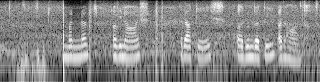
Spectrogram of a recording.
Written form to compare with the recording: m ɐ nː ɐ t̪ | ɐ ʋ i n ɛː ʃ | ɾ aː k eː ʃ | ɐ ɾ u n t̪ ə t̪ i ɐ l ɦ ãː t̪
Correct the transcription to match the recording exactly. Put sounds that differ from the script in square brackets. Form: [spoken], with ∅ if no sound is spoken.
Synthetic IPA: m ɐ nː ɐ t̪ | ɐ ʋ i n [aː] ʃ | ɾ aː k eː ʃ | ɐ ɾ u n [d̪] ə t̪ i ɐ [ɾ] ɦ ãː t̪

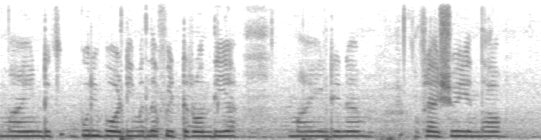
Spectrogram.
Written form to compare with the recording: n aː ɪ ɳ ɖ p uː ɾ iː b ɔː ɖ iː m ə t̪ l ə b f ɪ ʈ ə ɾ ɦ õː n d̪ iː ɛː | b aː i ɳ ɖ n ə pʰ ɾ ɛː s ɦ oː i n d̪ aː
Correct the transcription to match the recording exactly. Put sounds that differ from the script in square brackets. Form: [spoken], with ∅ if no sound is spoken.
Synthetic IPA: [m] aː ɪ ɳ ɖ p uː ɾ iː b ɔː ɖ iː m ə t̪ l ə b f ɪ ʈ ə ɾ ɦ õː n d̪ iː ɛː | [m] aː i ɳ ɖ n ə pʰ ɾ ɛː [ʃ] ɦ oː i n d̪ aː

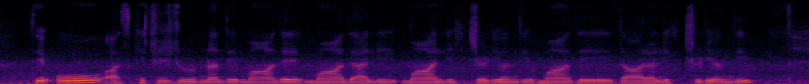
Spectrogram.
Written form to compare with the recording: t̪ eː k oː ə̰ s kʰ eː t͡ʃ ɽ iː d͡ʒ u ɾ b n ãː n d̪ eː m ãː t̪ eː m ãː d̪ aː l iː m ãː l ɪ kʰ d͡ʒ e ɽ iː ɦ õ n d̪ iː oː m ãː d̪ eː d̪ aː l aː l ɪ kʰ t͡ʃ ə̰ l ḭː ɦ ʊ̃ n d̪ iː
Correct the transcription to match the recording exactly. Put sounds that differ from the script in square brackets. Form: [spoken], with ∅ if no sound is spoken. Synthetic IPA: t̪ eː [ʔ] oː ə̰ s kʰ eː t͡ʃ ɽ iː d͡ʒ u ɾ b n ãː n d̪ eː m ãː [d̪] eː m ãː d̪ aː l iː m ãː l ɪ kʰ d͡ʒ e ɽ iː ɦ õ n d̪ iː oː m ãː d̪ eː d̪ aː l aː l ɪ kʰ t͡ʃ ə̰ [ɽ] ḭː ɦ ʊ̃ n d̪ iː

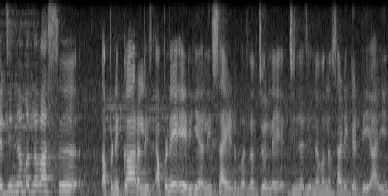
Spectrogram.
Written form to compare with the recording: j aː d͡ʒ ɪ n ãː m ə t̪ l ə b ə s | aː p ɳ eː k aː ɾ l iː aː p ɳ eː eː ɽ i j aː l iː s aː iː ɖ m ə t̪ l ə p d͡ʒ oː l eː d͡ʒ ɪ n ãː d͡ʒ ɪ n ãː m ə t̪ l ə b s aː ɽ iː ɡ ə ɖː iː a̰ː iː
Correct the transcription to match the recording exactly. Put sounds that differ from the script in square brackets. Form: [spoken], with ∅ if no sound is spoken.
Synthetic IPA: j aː d͡ʒ ɪ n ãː m ə t̪ l ə b ə s | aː p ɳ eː k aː ɾ l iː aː p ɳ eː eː [ɾ] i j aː l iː s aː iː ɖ m ə t̪ l ə [b] d͡ʒ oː l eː d͡ʒ ɪ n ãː d͡ʒ ɪ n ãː m ə t̪ l ə b s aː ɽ iː ɡ ə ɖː iː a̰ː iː

